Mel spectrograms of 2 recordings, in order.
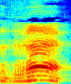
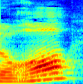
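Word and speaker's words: ر: Donc si vous dites ré au lieu de ro, c'est une faute de prononciation, c'est pas une faute grave. Ça va pas changer le sens du mot.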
